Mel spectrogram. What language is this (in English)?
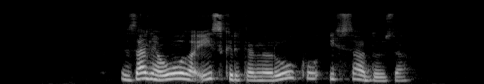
Latgalian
